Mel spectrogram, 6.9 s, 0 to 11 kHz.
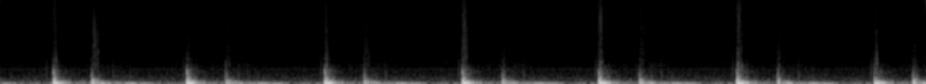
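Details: Steady paired lub-dub heart sounds at about 58 beats a minute, regular rhythm, played during a Cantonese ASMR sleep-clinic roleplay; heartbeat.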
